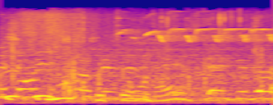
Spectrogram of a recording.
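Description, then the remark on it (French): Birds chirp in thin, high tweets scattered across the background while a person talks steadily over them, the voice louder than the birdsong. “Oh, les oiseaux. Les oiseaux.”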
